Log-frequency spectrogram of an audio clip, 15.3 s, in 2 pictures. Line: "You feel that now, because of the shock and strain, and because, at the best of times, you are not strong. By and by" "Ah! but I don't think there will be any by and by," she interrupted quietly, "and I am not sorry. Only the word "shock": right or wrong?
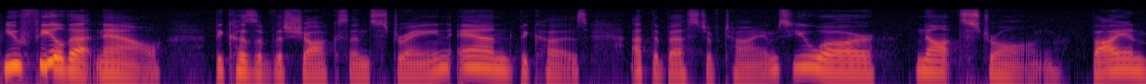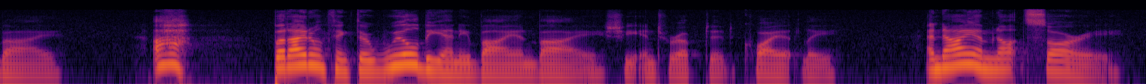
wrong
